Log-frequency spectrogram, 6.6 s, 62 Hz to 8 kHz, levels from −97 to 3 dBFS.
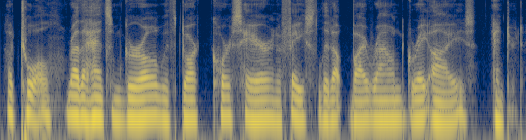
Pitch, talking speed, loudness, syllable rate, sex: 125 Hz, 175 wpm, -17 LUFS, 4.2 syllables/s, male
